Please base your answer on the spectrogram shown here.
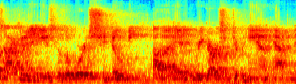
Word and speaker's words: shinobi: The first documented use of the word shinobi in regards to Japan happened in 593.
